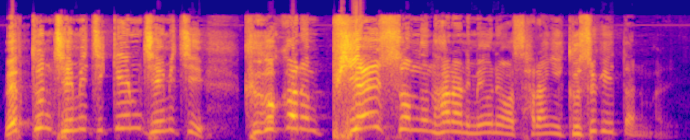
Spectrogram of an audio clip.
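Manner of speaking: high, forceful sermon climax; urgent preacher's exhortation, pitched high and insistent; impassioned preaching. Acted. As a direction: drive it home to the congregation.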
